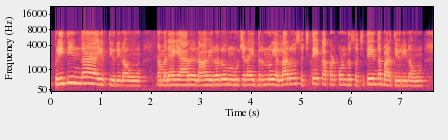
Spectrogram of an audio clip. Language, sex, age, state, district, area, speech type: Kannada, female, 45-60, Karnataka, Gadag, rural, spontaneous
